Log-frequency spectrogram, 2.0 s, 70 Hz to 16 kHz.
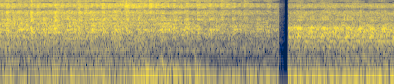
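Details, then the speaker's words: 1989 MK4 Ford Escort idling after first start in almost a year; dry whirring rattle over a steady idle from the clutch release bearing, on its way out; clutch kit to be fitted; worn clutch release bearing. "as you can hear here the release bearing is uh definitely on its way out doesn't sound great at all so i'm going to get a clutch kit"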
